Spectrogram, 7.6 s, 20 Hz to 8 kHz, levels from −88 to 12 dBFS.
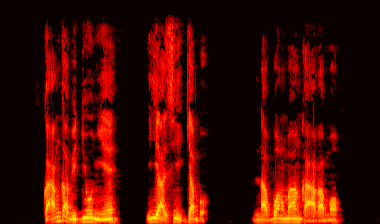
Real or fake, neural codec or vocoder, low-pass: real; none; 7.2 kHz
